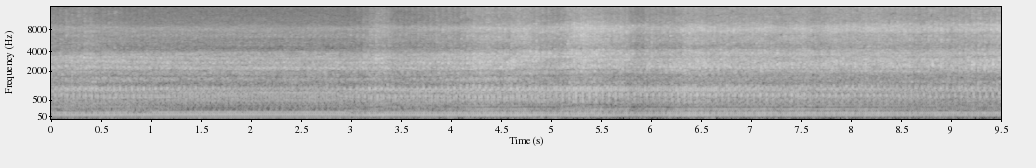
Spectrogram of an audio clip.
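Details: Tractor diesel cultivating after an engine-knocking repair: steady drone pulling evenly, note dropping slightly as load comes on, no knock or miss, running normally and healthy under load.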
